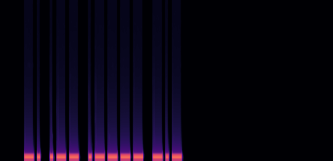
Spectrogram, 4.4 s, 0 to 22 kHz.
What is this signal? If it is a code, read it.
Morse code, heard as a keyed tone, about 28 wpm, 700 Hz. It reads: NW1K
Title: USA Call Signs - 4 Characters - Repeated 3x - 28wpm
